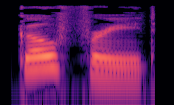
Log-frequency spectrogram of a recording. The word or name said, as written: gofried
